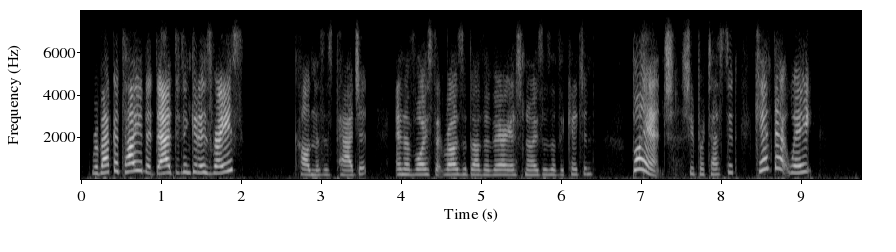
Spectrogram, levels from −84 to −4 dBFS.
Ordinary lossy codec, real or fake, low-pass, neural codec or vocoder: Opus, 16 kbps; real; 7.2 kHz; none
